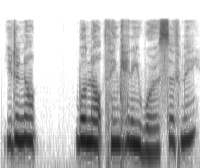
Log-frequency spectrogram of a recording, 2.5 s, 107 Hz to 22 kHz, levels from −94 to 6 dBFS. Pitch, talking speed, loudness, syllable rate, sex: 240 Hz, 215 wpm, -15 LUFS, 6.3 syllables/s, female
